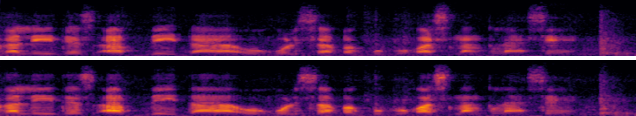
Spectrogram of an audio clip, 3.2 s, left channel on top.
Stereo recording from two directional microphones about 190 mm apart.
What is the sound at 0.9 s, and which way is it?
Speech, 35° right (ahead or behind).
